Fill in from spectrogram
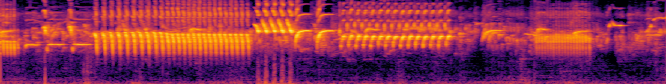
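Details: Canary in a family cage: a few short whistles lead into loud trills alternating between lower and higher pitches, followed by quieter scattered chirps.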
